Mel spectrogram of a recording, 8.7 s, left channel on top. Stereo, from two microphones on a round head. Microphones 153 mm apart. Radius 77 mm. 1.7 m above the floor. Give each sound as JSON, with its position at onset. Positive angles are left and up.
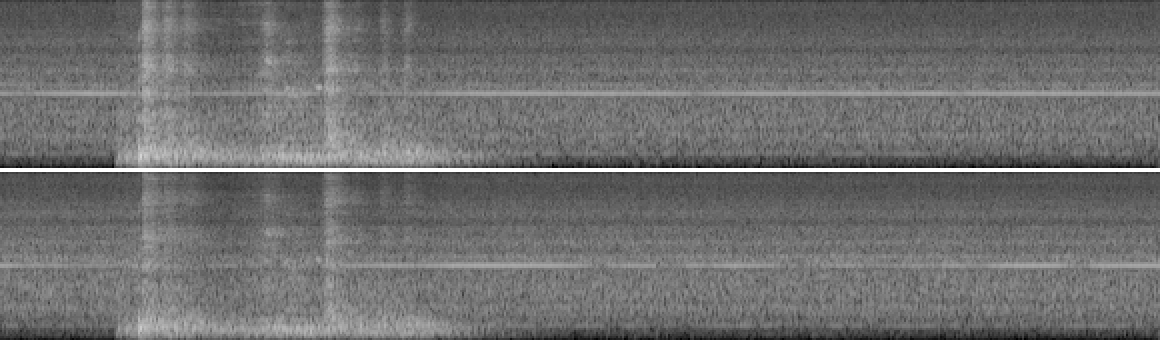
{"t": 0.9, "sound": "laughter", "side_deg": 20, "distance_m": 8.0}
